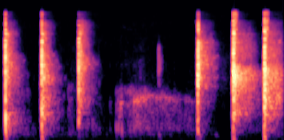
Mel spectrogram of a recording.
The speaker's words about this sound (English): That is a little bit more clap-worthy. There are three more claps. Three more claps.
